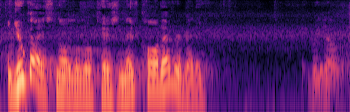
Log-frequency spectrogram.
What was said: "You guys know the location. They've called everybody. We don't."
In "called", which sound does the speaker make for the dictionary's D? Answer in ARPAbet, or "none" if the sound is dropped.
D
